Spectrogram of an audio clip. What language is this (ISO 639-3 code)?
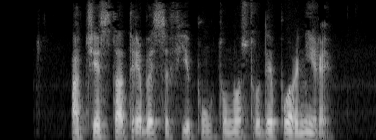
ron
